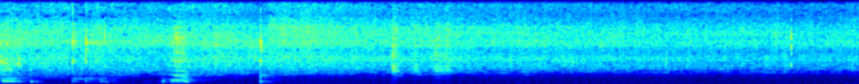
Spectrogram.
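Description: Fried drumsticks and potatoes go into a pan with hot oil, with a few spatula knocks and scrapes early on, then a steady bright sizzle and hiss that carries on alone.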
